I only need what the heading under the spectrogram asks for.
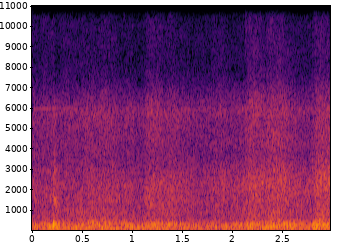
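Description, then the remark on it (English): A steady, loud rumble of a train rolling along its rails on a Tuesday evening, with a dense low roar and faint rhythmic rattling throughout. “Just the sound of the trains.”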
